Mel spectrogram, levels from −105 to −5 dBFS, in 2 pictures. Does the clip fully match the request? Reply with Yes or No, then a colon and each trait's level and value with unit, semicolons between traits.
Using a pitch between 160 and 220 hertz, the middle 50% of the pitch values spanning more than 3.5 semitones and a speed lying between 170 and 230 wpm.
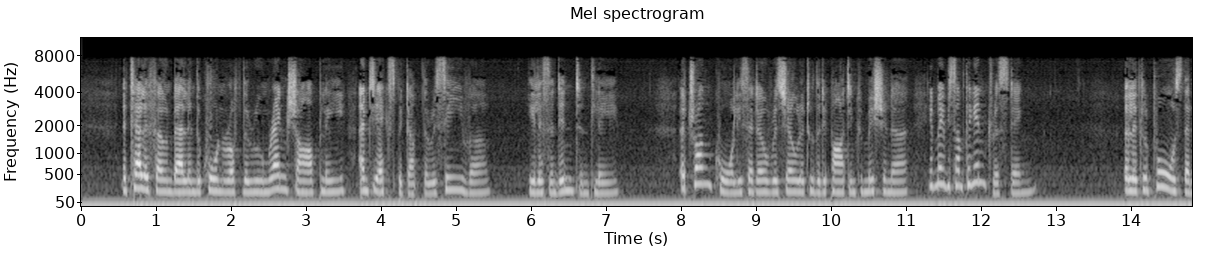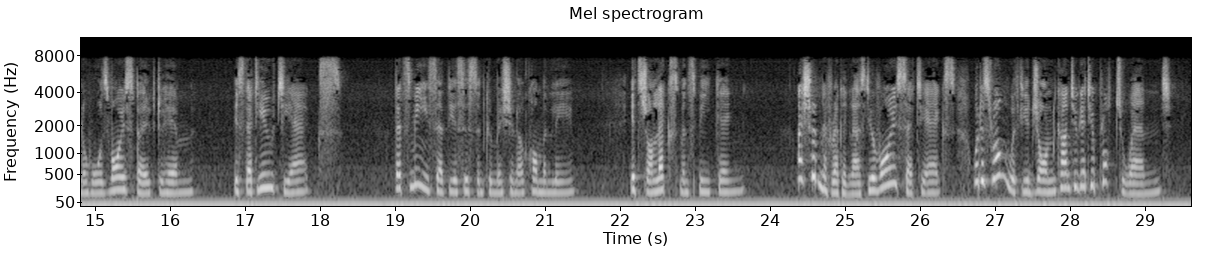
No: high, 190 Hz; average, 3.2 semitones; average, 175 wpm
